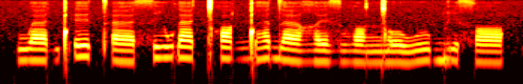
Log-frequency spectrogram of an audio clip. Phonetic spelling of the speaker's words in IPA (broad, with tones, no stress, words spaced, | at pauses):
wæ˨ǃʼe˦tʼæ˨ si˦wɾæ˦ǀʰɒ˦ ɡ͡ǃæ˦dæ˨ ʁe˨z vɒ˨ŋ͡ǀo˨wu˦bi˦˨ sɒ˦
